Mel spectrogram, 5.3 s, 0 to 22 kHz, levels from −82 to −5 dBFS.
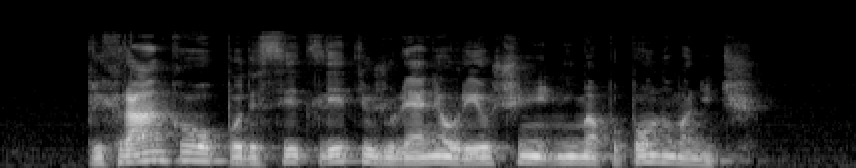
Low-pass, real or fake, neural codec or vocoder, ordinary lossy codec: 10.8 kHz; real; none; none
